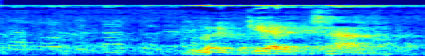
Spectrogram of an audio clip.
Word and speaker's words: Leggero: Leggero.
